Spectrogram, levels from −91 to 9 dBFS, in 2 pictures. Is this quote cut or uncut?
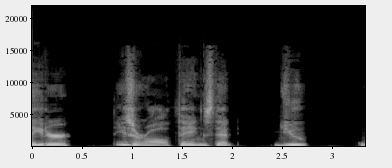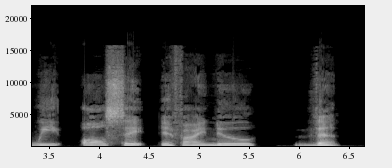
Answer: uncut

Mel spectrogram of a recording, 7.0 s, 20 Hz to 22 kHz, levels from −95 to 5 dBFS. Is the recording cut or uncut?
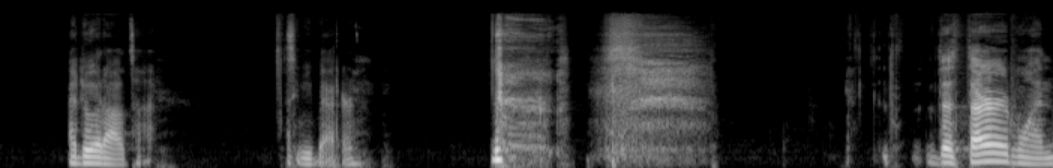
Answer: cut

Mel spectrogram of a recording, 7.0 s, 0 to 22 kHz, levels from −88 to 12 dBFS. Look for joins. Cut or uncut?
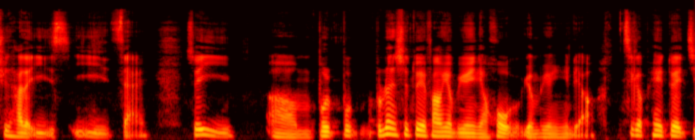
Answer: cut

